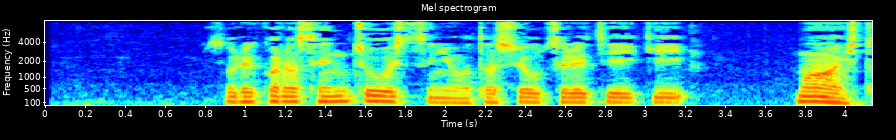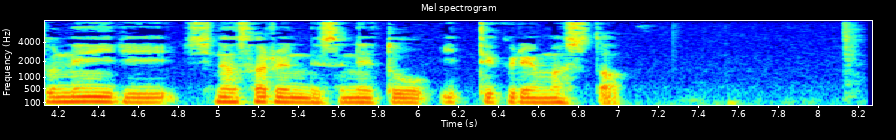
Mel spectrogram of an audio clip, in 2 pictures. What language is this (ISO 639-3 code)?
jpn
